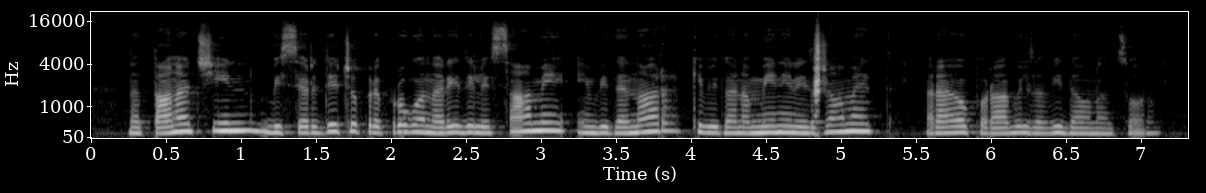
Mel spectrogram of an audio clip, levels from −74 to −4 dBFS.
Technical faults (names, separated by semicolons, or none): compressed frames skipped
